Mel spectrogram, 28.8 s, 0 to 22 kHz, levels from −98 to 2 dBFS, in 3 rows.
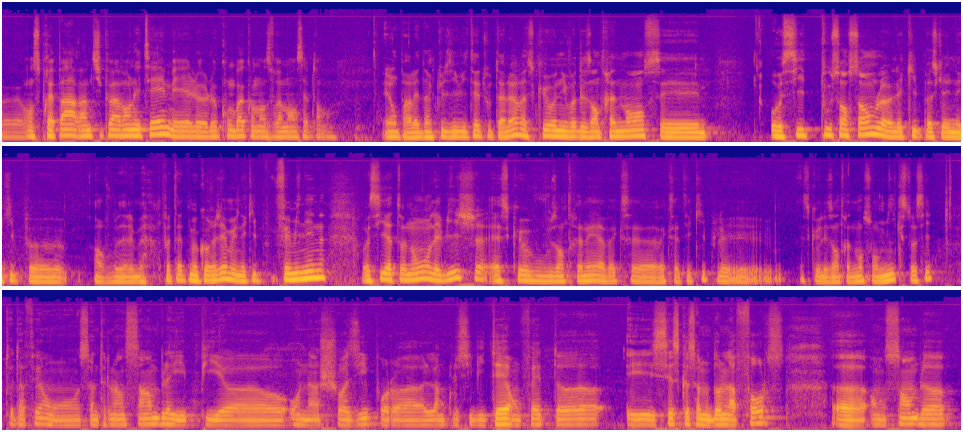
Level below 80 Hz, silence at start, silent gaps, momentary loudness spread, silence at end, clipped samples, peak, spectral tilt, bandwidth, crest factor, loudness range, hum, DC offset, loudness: -50 dBFS; 0 s; none; 10 LU; 0.1 s; under 0.1%; -2 dBFS; -7 dB/octave; 17 kHz; 18 dB; 5 LU; none; 0.3%; -20 LUFS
